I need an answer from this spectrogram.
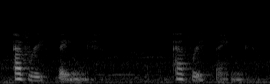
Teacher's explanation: TH sound does not have vibrations in my throat.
